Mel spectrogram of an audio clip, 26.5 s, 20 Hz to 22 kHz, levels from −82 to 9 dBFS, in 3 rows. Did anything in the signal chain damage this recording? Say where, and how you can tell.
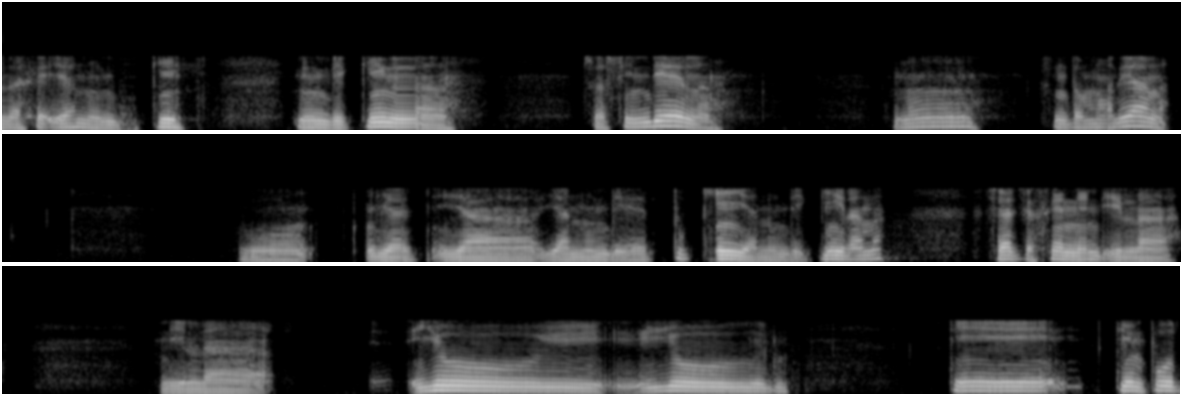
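Yes. At the codec stage, the whole clip carries iLBC coding. Nothing above 4 kHz survives, so the speech sounds narrowband. It is a little rough and synthetic throughout. That fits a 15.2 kbps mode working on 20 ms frames. Each frame's excitation is coded on its own. The damage is plainly audible. It is a steady texture, not a passing glitch.

At the network stage, there are lost iLBC frames. Gaps fall at 0.88 to 1.02 s, 2.99 to 3.15 s, 8.24 to 8.31 s, 11.78 to 11.86 s, 14.16 to 14.22 s, 16.94 to 16.99 s and 23.60 to 23.66 s. Each sounds like a held, buzzy vowel. The decoder repeats the last pitch cycle with noise added. The 2.99 s loss is scattered, with its longest run around 100 ms. Speech recovers almost immediately after each gap.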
